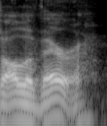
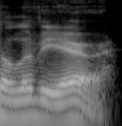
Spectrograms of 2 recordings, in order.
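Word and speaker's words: Oliveira: Charles Olivera. Is that how it's pronounced? I always thought it was Oliviera. It is not.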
